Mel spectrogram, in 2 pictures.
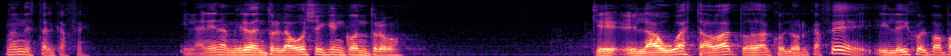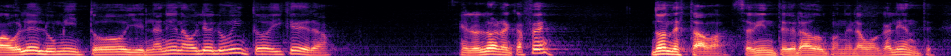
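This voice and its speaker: A rabbi with a Rioplatense Spanish accent tells a story in a sermon, speaking quickly at medium pitch with a slightly mellow voice. He's conversational and full of rhetorical questions, and the audio is dull.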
